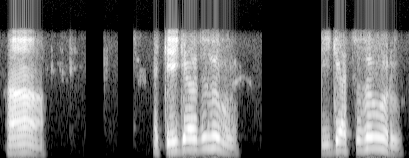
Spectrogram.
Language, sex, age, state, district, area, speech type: Odia, male, 18-30, Odisha, Puri, urban, conversation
